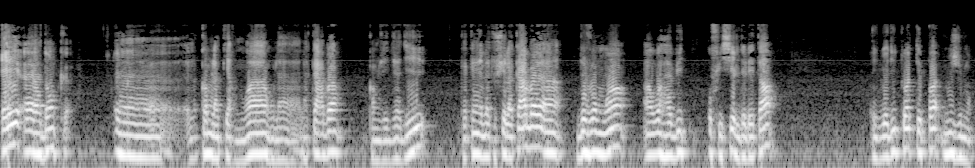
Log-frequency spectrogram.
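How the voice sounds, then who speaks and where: A man's voice: mid-range voice, unhurried, a little mellow. A man teaching a language and religion class, patiently repeating words to drill their pronunciation. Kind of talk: slow classroom lesson with repetition.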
